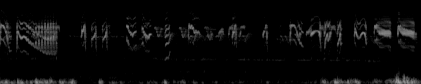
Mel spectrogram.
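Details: Blue-winged leafbird giving a rapid, varied stream of high chirps, twitters and short slurred whistles, with a loud descending note at the start, over low rumbling background noise and a faint steady hum.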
